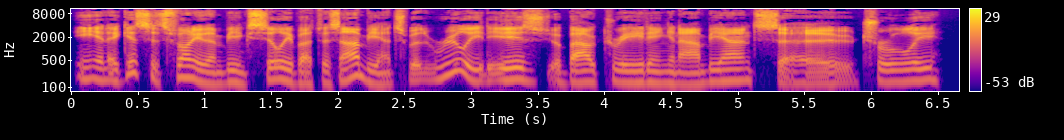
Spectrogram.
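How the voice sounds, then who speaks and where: A man's voice: mid-range voice, moderate pace, no room sound, clean studio sound. A man hosting a sleep podcast, talking in a meandering, earnest way that keeps correcting itself. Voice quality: creaky. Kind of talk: rambling bedtime podcast talk.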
